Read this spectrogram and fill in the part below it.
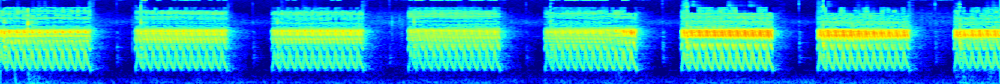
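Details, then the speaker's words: Snap Circuits hobby fire alarm, run on two battery packs, after a pull station is pulled in the dark: shrill high horn blasts about one per second, clear and steady; alarm sounding normally. "It is really dark at night. Let's see what happens if I pull a pole station."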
